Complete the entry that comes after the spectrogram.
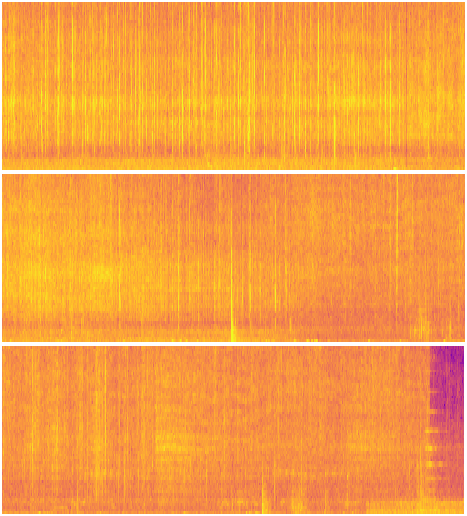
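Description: Sliced red potatoes frying in a skillet on a camp stove: a steady sizzle full of fine crackles that slowly grows quieter, with one sharp click about halfway through.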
